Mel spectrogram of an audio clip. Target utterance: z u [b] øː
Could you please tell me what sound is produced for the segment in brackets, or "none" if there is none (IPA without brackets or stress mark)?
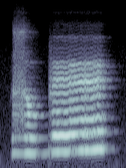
b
